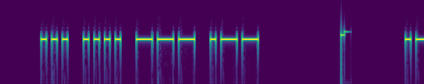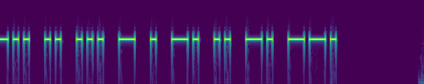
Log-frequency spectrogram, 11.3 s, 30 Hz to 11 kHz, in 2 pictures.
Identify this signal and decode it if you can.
Morse code, heard as a keyed tone, about 17 wpm, 700 Hz. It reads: SHOW LISTENING
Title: Sets of 5 Words - New Word Drill - 17wpm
